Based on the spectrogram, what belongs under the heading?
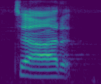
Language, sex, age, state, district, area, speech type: Punjabi, female, 18-30, Punjab, Mansa, rural, read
